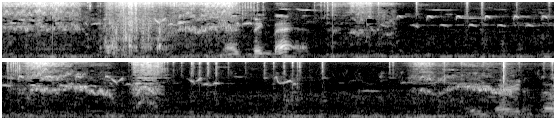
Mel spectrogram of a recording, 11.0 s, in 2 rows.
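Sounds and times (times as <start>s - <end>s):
fishing reel clicks: 0.0s - 4.8s, 5.4s - 8.8s
songbirds chirping: 0.0s - 11.0s.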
